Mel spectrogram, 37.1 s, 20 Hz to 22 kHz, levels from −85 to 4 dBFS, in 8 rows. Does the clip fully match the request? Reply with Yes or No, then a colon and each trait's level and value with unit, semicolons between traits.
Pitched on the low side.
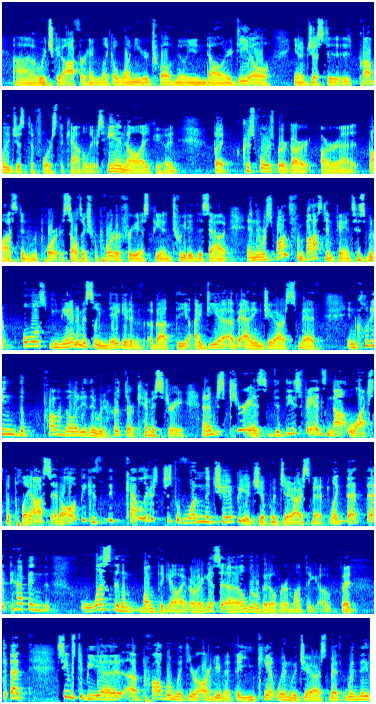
Yes: low, 130 Hz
